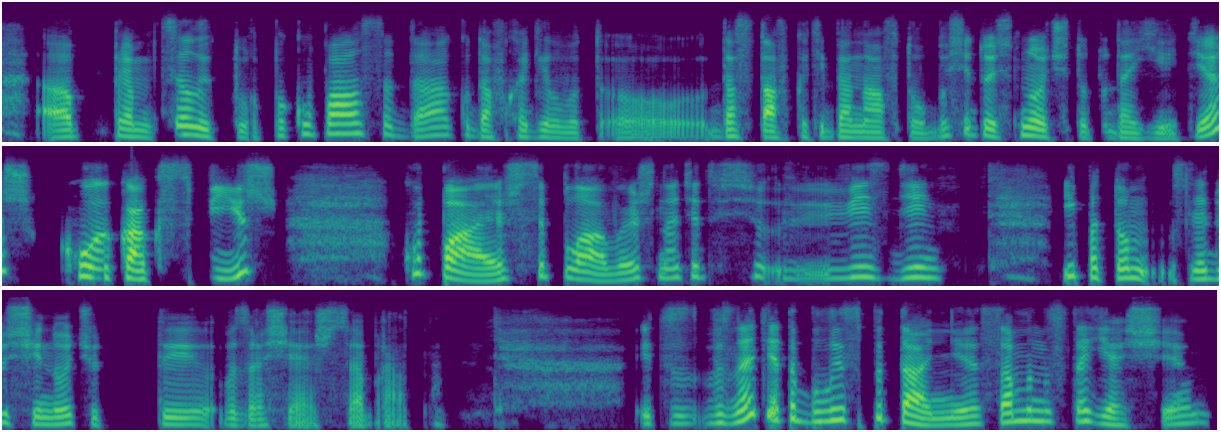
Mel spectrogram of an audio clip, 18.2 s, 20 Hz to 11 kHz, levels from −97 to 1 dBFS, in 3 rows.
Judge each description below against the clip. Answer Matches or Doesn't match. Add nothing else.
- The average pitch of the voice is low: Doesn't match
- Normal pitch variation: Doesn't match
